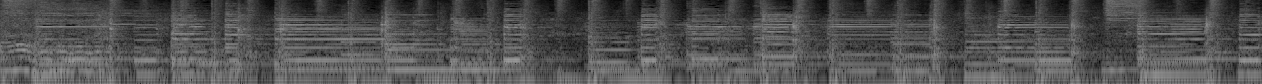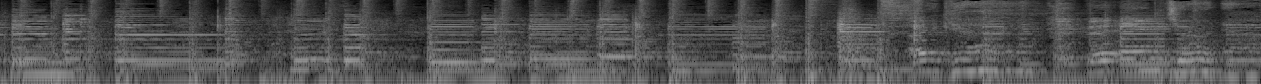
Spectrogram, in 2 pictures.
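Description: Rock band playing live: electric guitar, bass guitar and drums together, with a steady drum beat under sustained guitar chords.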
